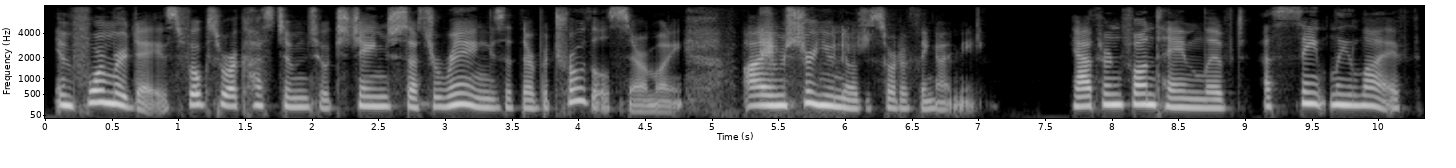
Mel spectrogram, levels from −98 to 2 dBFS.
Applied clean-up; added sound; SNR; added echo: neural mask model DeepFilterNet 3.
